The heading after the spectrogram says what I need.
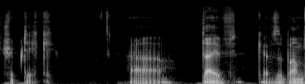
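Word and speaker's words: triptych: people who have supported us years I say trip ditch of course but I know it's actually pronounced triptic uh Dave GES a bum steer and I've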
